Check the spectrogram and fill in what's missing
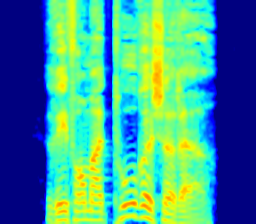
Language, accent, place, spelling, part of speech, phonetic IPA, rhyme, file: German, Germany, Berlin, reformatorischerer, adjective, [ʁefɔʁmaˈtoːʁɪʃəʁɐ], -oːʁɪʃəʁɐ, De-reformatorischerer.ogg
- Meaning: inflection of reformatorisch: 1. strong/mixed nominative masculine singular comparative degree 2. strong genitive/dative feminine singular comparative degree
